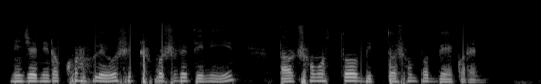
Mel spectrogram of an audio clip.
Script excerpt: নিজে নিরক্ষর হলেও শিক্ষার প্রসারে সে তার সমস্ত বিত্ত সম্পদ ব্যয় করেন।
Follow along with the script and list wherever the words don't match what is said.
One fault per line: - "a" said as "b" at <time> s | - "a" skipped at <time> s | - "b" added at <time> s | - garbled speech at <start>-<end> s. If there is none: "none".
- "সে" said as "তিনি" at 1.9 s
